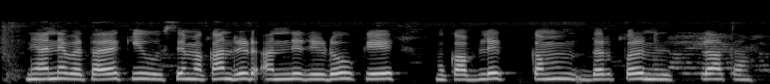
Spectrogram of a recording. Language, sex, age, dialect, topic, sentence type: Hindi, female, 56-60, Awadhi Bundeli, banking, statement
